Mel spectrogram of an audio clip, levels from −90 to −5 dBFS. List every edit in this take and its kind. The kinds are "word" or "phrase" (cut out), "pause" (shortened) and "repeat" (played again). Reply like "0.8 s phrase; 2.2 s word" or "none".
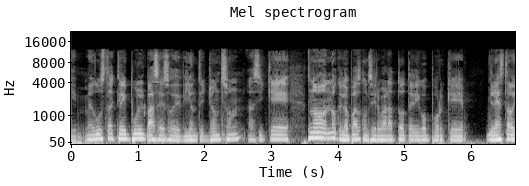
1.1 s word; 3.6 s word; 4.0 s word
